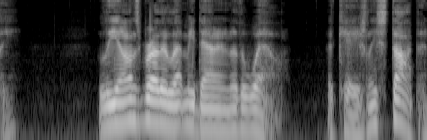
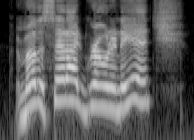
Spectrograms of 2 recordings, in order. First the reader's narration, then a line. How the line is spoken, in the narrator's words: shouted up the well proudly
